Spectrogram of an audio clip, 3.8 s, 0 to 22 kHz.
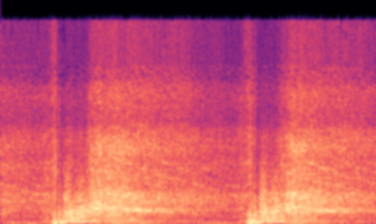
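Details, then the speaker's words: Rebuilt S65 V8 in a 2011 BMW E92 M3, previously blown, with BE rod bearings at extra clearance, after 1,000 km of running-in: two sharp clean blips climb quickly and fall smoothly back to idle with no rattle or knock; normal revving. "And here's what the engine sounds like after 1,000 km. It's mint. We got it a bit dirty, but the engine sounds wonderful. Smooth as silk."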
